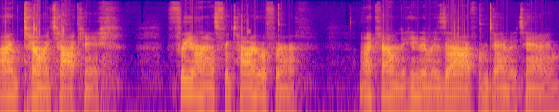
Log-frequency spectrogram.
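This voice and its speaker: A man uses a put-on character voice with fairly high pitch, lively intonation and a moderate pace. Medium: solo performance. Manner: easygoing, smooth, flattering.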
